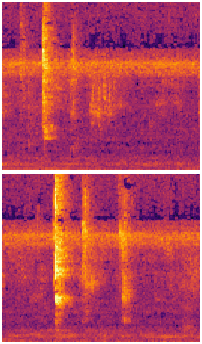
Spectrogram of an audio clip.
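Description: Near silence with a few faint, short clicks of eating: chewing and mouth sounds. The sharpest click comes about three and a half seconds in.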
